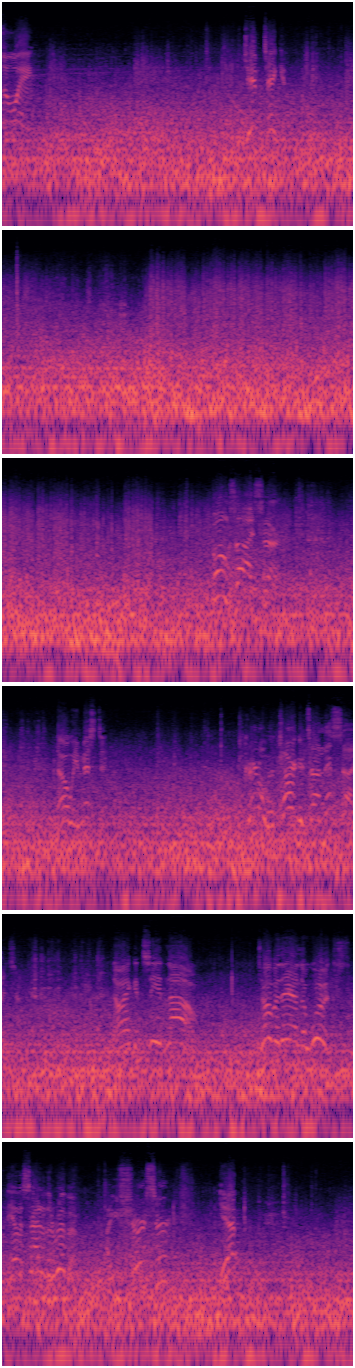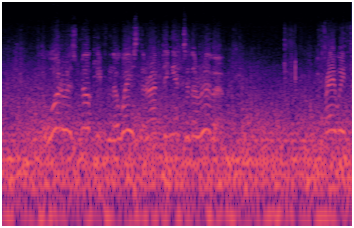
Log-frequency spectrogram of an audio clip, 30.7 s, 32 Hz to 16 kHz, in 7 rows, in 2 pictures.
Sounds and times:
Speech: 0.0 - 0.4, 3.0 - 3.6, 11.4 - 12.3, 13.8 - 14.5, 16.2 - 17.8, 18.9 - 20.0, 20.8 - 24.9, 26.8 - 29.2, 30.3 - 30.7.

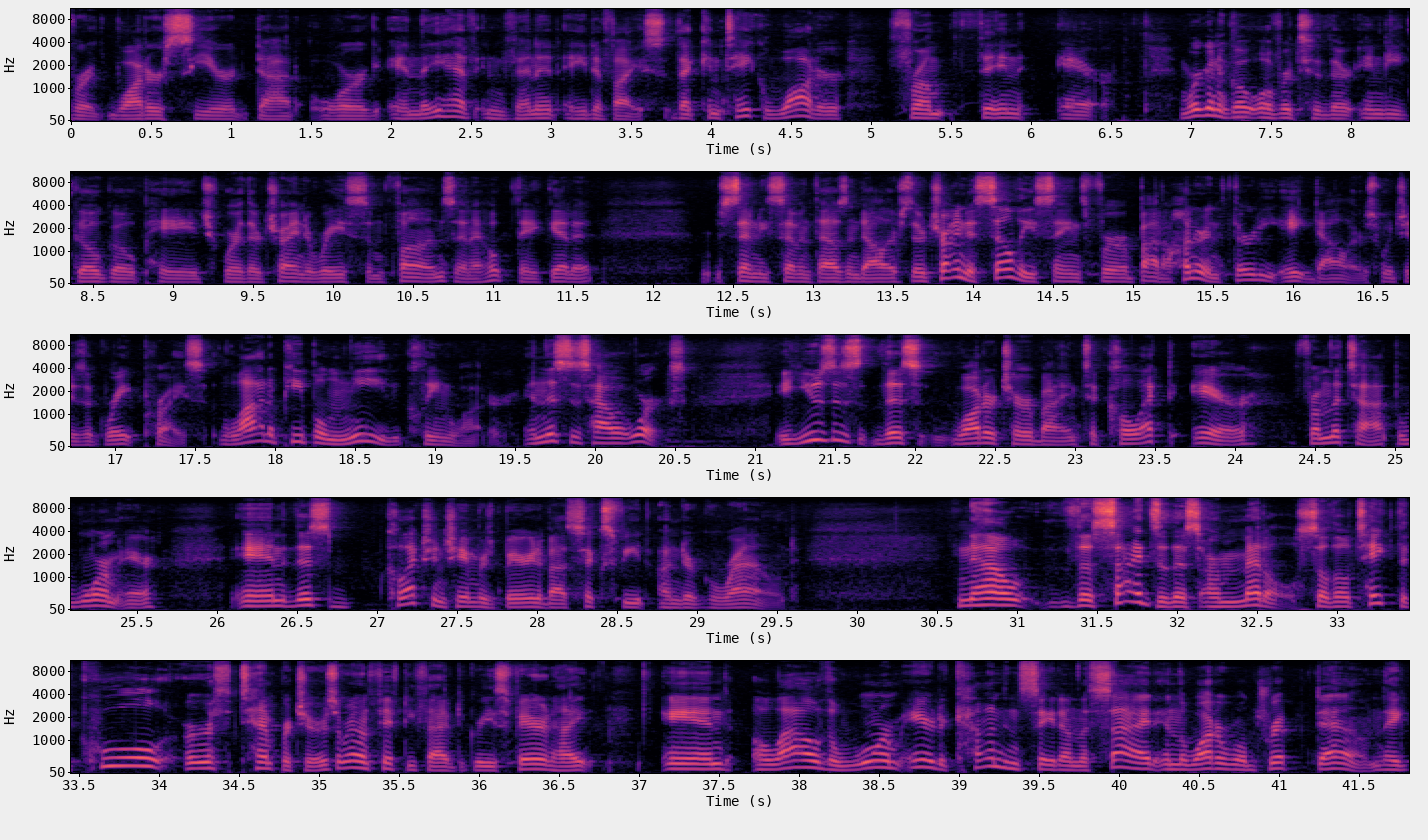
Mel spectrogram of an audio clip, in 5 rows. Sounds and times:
Speech: 0.0 - 11.7, 12.3 - 29.6, 30.6 - 41.8.

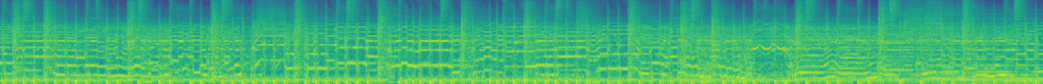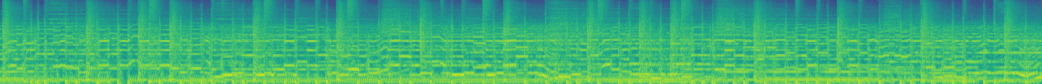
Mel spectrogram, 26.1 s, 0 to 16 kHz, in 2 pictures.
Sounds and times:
Electric guitar: 0.0 - 26.0.

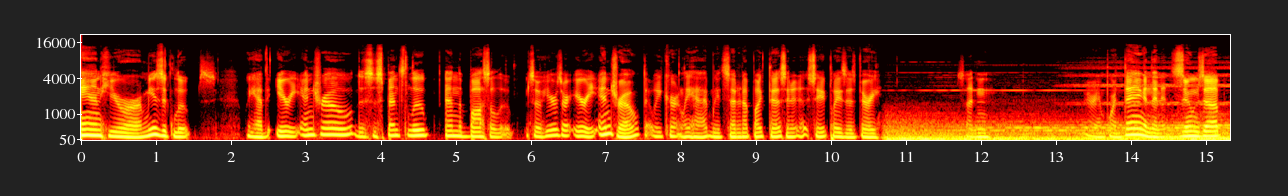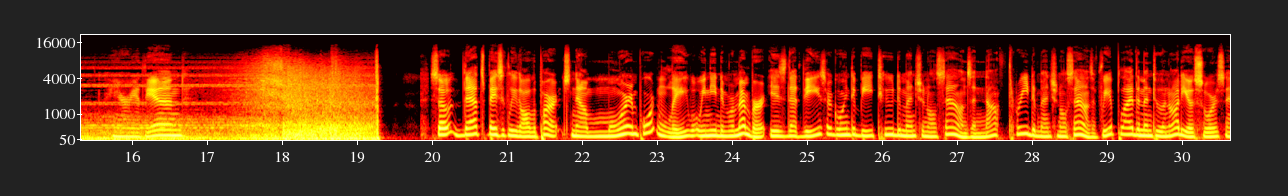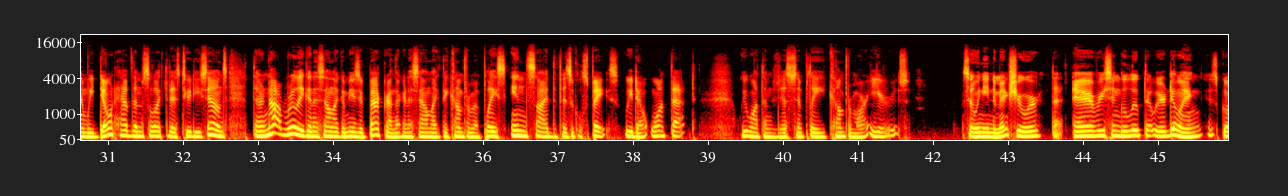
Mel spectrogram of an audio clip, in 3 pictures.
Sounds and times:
Speech: 0.0 - 10.7, 11.8 - 12.2, 13.4 - 16.7, 19.9 - 38.8, 39.4 - 41.7, 42.4 - 45.9.

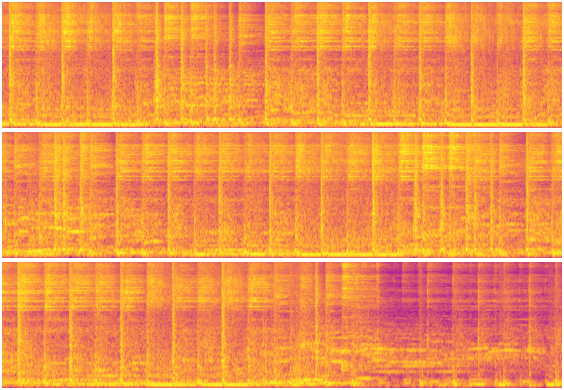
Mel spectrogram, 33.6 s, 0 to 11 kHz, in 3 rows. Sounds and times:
Drum: 0.0 - 33.6
Drum kit: 0.0 - 33.6
Singing: 2.2 - 33.6.

